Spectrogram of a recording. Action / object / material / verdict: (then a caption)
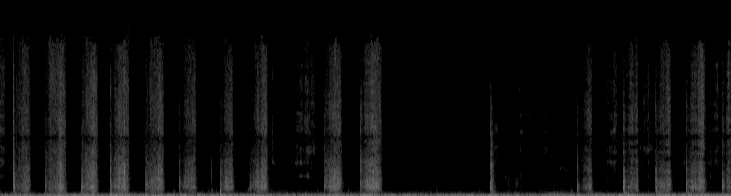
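scrape / bristle brush on stretched cotton canvas / canvas / none. A wide wooden-handled bristle brush sweeps back and forth across the textured surface of a large acrylic-painted stretched cotton canvas lying flat, spreading matte varnish. Each stroke makes a bright, scratchy rubbing burst, repeating in an uneven rhythm over a steady low hum. A gap in the strokes falls partway through.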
